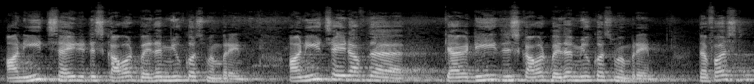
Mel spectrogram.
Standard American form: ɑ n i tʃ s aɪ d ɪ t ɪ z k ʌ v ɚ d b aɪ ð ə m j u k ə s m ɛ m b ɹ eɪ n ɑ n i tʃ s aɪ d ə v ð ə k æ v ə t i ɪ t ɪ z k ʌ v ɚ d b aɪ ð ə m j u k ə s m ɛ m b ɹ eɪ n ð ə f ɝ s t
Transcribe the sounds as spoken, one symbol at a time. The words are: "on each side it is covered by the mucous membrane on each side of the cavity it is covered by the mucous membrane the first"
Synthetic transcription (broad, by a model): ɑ n i tʃ s aɪ d ɪ t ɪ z k ʌ v ɚ d b aɪ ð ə m j u k ə s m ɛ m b ɹ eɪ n ɑ n i tʃ s aɪ d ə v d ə k æ v ə t i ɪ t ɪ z k ʌ v ɚ d b aɪ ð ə m j u k ə s m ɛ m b ɹ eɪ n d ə f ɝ s t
